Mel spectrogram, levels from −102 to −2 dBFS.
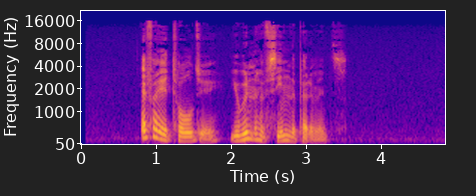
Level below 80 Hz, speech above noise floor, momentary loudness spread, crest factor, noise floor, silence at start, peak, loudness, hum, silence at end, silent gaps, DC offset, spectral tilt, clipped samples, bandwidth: -76 dBFS; 42 dB; 15 LU; 22 dB; -68 dBFS; 0.8 s; -6 dBFS; -26 LUFS; none; 1.35 s; none; under 0.1%; -4.5 dB/octave; under 0.1%; 16 kHz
